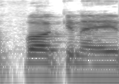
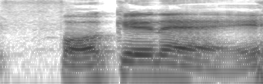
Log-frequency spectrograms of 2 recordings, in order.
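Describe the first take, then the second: First: Said in the usual way. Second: Slow, laid-back action-hero delivery; slow and unbothered, like a tough guy; cool hero line. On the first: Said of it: "It's just a". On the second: Retold or imitated. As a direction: drag it out with cool swagger. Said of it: "Dolph Lundgren's just like".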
